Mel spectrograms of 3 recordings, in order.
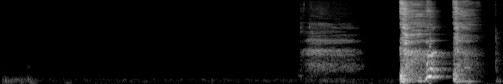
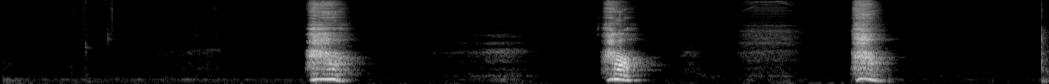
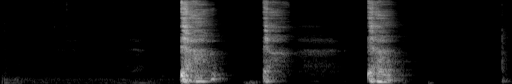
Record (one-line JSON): {"cough_length": "5.0 s", "cough_amplitude": 32768, "cough_signal_mean_std_ratio": 0.27, "exhalation_length": "10.5 s", "exhalation_amplitude": 32768, "exhalation_signal_mean_std_ratio": 0.25, "three_cough_length": "5.1 s", "three_cough_amplitude": 32768, "three_cough_signal_mean_std_ratio": 0.26, "survey_phase": "beta (2021-08-13 to 2022-03-07)", "age": "45-64", "gender": "Female", "wearing_mask": "No", "symptom_none": true, "smoker_status": "Never smoked", "respiratory_condition_asthma": false, "respiratory_condition_other": false, "recruitment_source": "REACT", "submission_delay": "1 day", "covid_test_result": "Negative", "covid_test_method": "RT-qPCR"}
